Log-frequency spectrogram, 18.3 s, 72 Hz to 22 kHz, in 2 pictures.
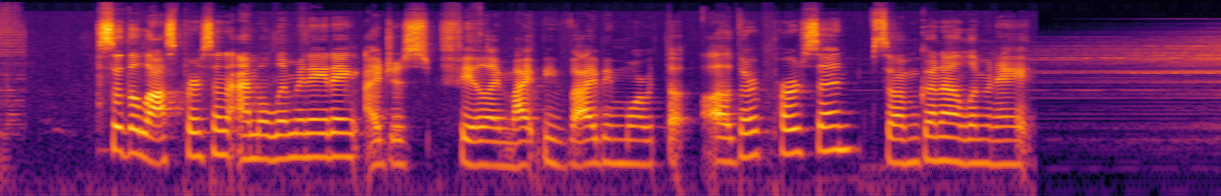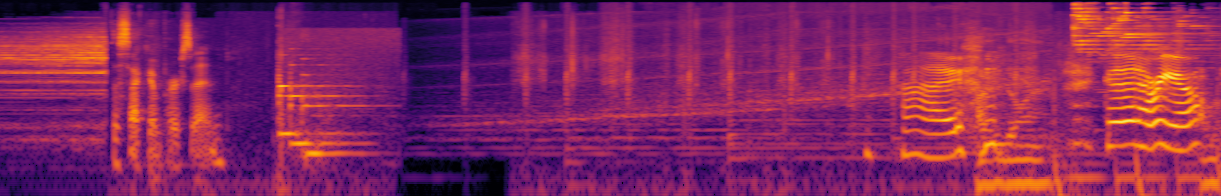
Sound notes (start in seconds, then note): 11.3 symbol beeps; 12.8 soft music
